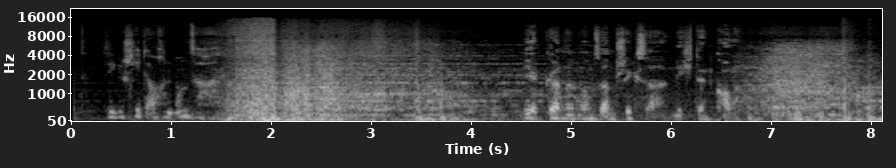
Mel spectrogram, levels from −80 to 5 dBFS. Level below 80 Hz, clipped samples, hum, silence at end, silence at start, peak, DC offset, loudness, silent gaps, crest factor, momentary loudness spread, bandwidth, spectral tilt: -36 dBFS; under 0.1%; none; 0 s; 0.35 s; -6 dBFS; under 0.1%; -25 LUFS; none; 20 dB; 13 LU; 16 kHz; -4.5 dB/octave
